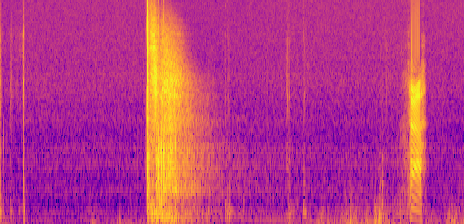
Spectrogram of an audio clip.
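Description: A single loud, sharp rifle crack from a Remington rifle rings out with a decaying tail, then later comes a short, sharper burst. Outdoors, with sparse quiet sounds in between.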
